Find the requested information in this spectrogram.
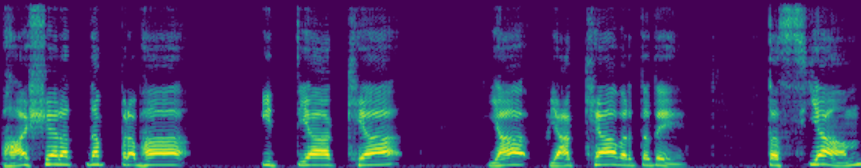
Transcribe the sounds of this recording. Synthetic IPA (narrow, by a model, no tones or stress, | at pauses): bʱaːʃɐɾɐt̪̚nɐpɾɐbʱaː | it̪jaːkʰjaː | jaːʋjaːkʰjaːʋɐɾt̪ɐt̪eː | t̪ɐsjaːm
